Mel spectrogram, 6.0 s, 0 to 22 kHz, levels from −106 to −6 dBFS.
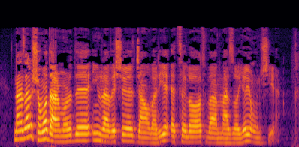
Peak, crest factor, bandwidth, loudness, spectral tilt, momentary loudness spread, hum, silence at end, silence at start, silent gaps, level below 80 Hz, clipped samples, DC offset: -4 dBFS; 20 dB; 11 kHz; -22 LUFS; -3.5 dB/octave; 10 LU; none; 0.5 s; 0.3 s; none; -72 dBFS; under 0.1%; under 0.1%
